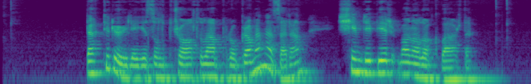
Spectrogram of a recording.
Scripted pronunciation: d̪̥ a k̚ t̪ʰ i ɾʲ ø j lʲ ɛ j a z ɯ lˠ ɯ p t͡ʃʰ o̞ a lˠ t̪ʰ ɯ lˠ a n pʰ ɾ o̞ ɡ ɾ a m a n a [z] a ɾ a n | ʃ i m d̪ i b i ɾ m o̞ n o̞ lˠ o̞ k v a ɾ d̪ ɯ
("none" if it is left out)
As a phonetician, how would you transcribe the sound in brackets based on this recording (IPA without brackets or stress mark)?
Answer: z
